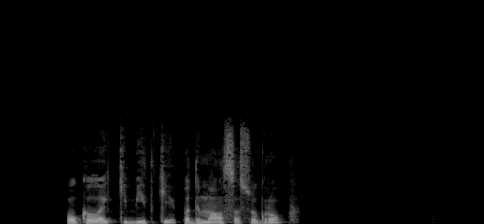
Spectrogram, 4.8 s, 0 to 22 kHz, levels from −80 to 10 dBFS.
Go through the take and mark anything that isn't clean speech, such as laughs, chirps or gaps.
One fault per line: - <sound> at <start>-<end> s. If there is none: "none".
none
